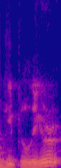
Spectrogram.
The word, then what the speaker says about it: dplyr: I think the most correct way to pronounce it is dplyr, because the previous version of this package was called plyr, and it's something like a part of word apply.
